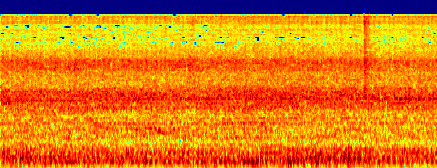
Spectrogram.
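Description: A small engine running steadily at a constant speed, a low unchanging hum. A couple of faint taps sound near the end.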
